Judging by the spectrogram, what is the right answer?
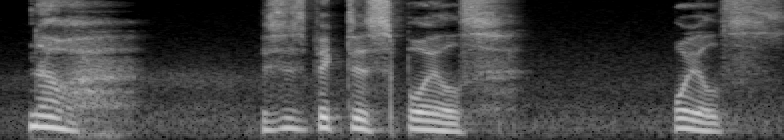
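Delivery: put-on British accent. Acting a scene, answering whether this is family's home: British accent. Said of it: "I'm trying to keep my British accent".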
